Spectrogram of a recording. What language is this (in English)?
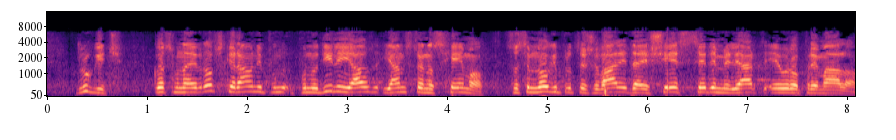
Slovenian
